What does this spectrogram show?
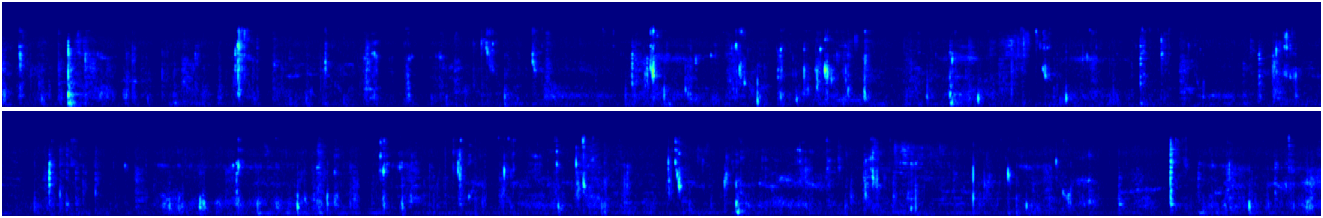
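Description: Close-miked chewing and wet mouth sounds of a person eating by hand, irregular and continuous. Fingers mixing and squishing food against a steel plate are heard in between.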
